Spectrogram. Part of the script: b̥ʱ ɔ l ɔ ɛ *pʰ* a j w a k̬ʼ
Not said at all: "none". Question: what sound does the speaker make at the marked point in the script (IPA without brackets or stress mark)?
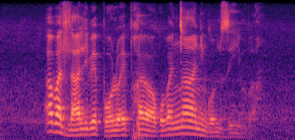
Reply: pʰ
